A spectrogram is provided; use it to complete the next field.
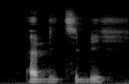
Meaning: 1. Abitibi 2. a regional county municipality of Abitibi-Témiscamingue, Quebec, Canada
- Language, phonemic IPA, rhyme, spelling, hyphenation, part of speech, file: French, /a.bi.ti.bi/, -i, Abitibi, A‧bi‧ti‧bi, proper noun, LL-Q150 (fra)-Abitibi.wav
